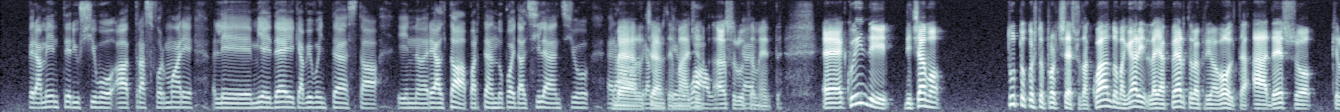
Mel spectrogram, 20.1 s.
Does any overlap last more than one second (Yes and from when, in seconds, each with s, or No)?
Yes, from 9.2 s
